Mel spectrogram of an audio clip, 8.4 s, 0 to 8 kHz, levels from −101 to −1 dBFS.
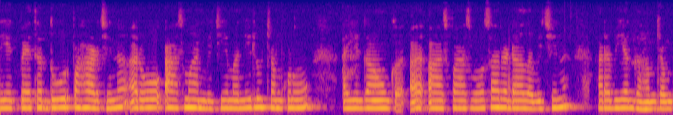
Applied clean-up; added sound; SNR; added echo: none; none; none; none.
